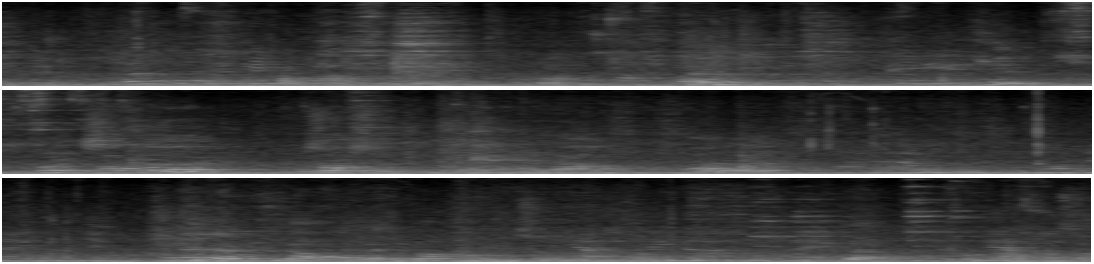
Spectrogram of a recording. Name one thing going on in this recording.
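An elderly woman talks with animation close to a microphone.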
